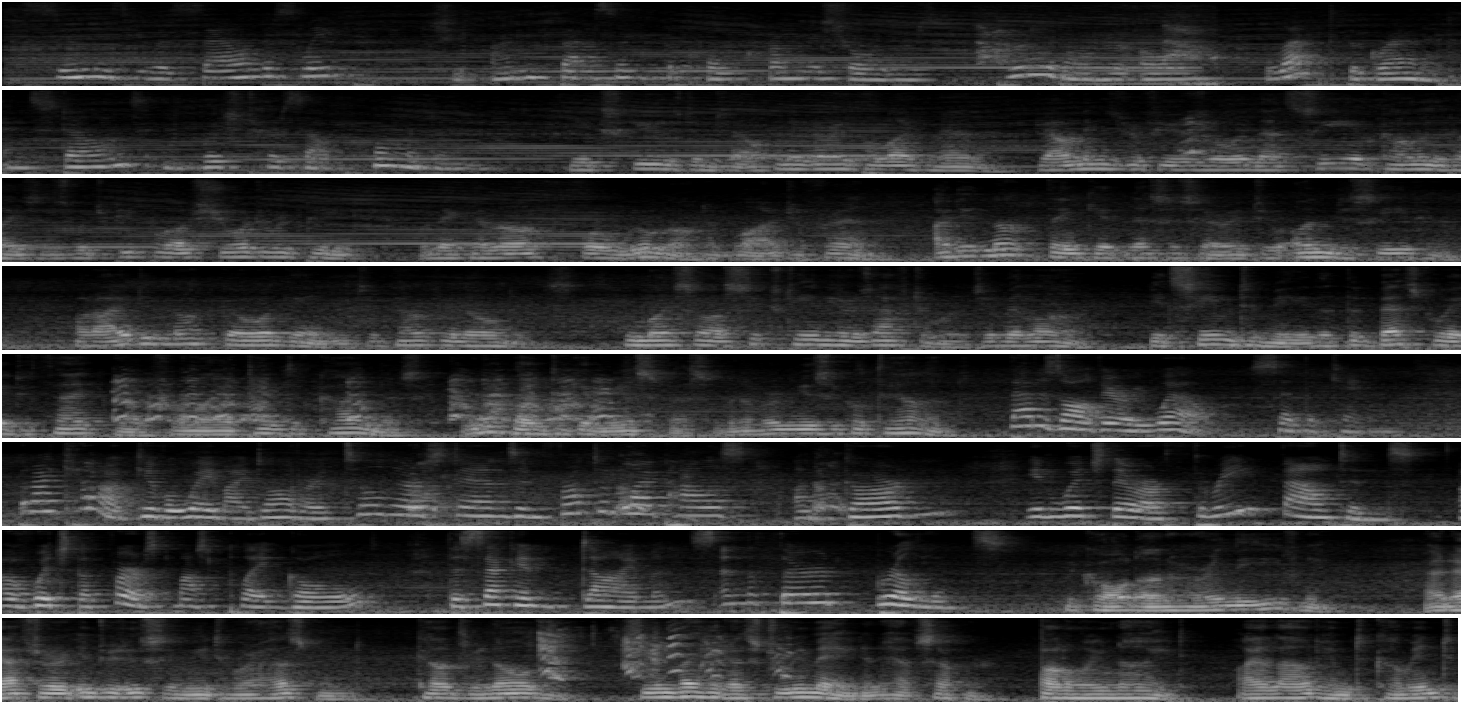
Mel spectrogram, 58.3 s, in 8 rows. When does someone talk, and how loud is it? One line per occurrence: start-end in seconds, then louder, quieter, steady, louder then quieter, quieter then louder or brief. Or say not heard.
0.0-58.3 louder.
